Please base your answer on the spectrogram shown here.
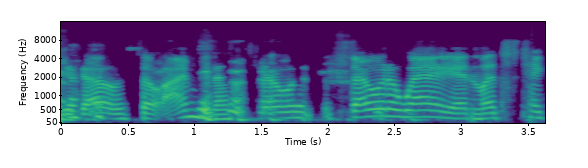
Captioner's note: laughs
